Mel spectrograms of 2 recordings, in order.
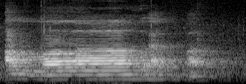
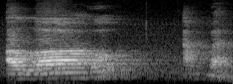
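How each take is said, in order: First: Allahu and Akbar are joined without any pause. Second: There is a pause between Allahu and Akbar. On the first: The speaker calls it right. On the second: The speaker calls it wrong. "antara Allah dan akbar tidak boleh ada jeda ... salah, tidak sah"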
